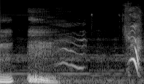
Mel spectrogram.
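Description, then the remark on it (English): A single sneeze: a short voiced intake and wind-up, then a sharp, hissy burst near the end. No one speaks. “bless you,”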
